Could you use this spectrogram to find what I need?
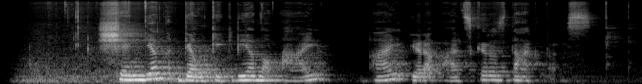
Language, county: Lithuanian, Kaunas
